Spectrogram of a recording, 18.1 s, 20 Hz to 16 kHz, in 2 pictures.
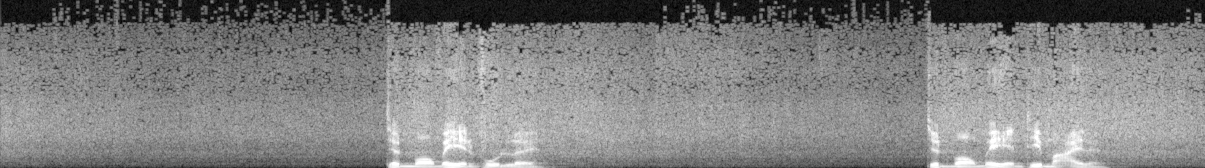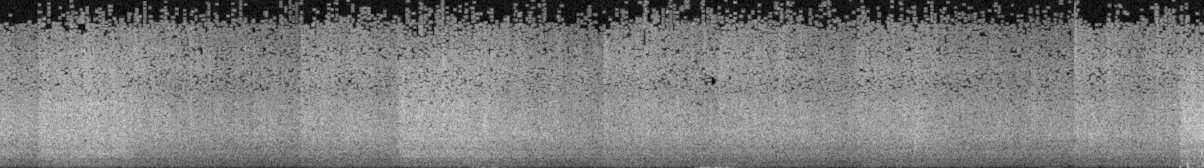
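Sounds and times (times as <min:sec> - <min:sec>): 
steady dense rain falling: 0:00.0 - 0:18.0
speech: 0:02.9 - 0:04.2, 0:07.0 - 0:08.4.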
